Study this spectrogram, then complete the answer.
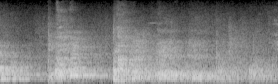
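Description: High heels click on a wooden stage floor.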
